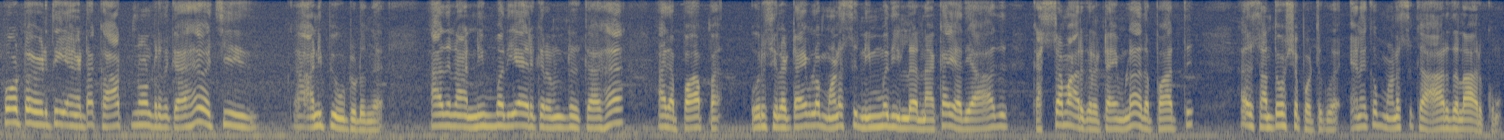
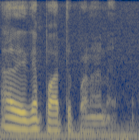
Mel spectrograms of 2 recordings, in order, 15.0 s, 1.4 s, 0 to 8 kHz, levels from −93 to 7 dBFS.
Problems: constant background noise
